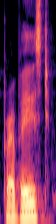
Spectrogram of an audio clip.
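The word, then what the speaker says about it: Praboost: instagram and twitter at pro boost i know it's a weird name but it's pronounced produced p-r-a-b-o-o-s-t until next time keep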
